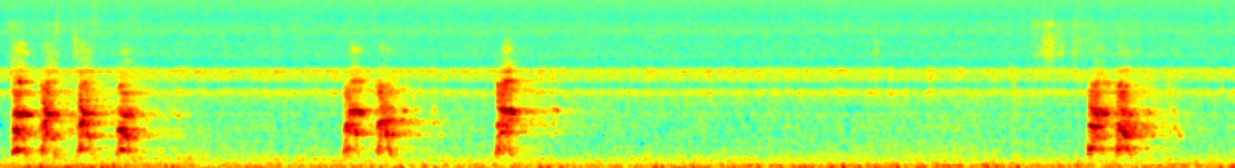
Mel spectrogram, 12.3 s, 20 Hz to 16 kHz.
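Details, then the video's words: A dog recorded on 2/6/2024 at 6:02 pm lets out a fast run of barks, then pairs and single barks separated by pauses, with a closing double bark, all against constant low-pitched background hum. "Barking Dog"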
